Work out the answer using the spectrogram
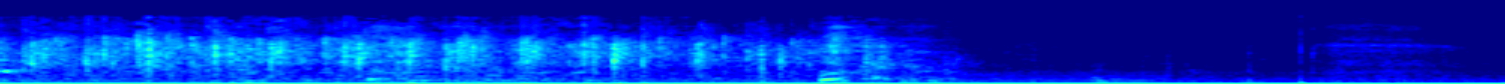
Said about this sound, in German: Jetzt danke ich euch von ganzem Herzen, wir verdienen echt einen Applaus.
